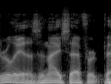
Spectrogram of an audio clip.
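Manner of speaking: ordinary delivery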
